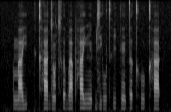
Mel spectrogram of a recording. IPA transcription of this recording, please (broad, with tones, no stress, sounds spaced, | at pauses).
m a˧ j | kʰ a˧ d͡z ɔ̃˨˩ t͡sʰ ə˦ b a˧ pʰ a˦ j ŋ ĩ˦ p̚ d͡z j u˨˩ t̪ʰ i˥˧ k ẽ˧ t̪ ə˦ kʰ u˥˧ kʰ a˦ k̚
